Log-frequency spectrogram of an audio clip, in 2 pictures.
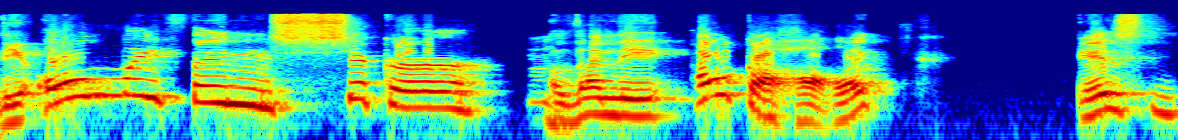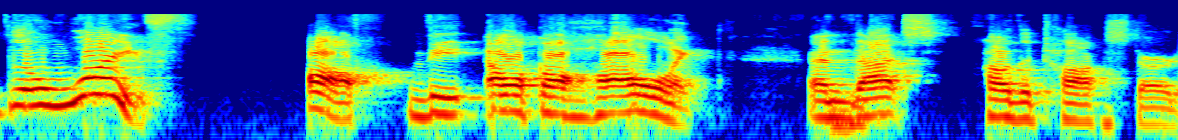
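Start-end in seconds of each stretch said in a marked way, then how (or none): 0.0-9.4 put-on sermon voice, very slow, with swooping pitch. Recalling what was heard every Wednesday, doing a Father Martin voice. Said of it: "I'll try to do a Father Martin voice".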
